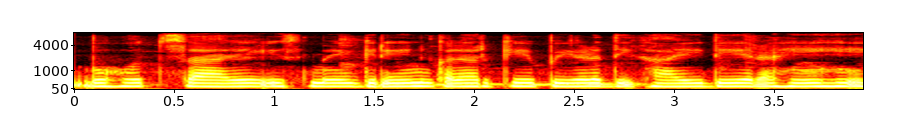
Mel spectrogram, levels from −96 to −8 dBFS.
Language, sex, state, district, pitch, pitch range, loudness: Hindi, female, Bihar, Patna, 175 Hz, 175-180 Hz, -12 LUFS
